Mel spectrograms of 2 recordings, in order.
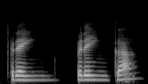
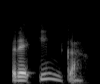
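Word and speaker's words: preínca: Espero que haya sido claro, sí, preinca lleva tilde porque hay un hiato, no es preinca, preinca.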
